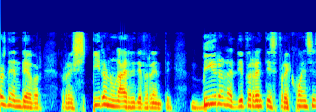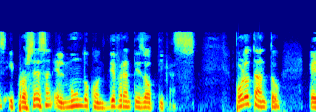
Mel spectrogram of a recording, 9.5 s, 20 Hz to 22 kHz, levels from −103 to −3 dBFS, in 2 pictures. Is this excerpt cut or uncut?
uncut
